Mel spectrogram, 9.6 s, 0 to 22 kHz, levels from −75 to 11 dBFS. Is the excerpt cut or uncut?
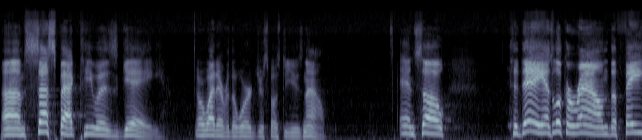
cut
